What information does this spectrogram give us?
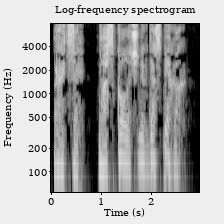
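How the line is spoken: Breathed out. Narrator (Russian): выдохнул Кен

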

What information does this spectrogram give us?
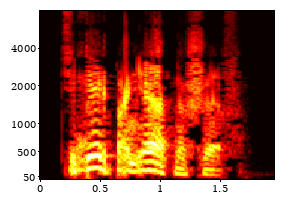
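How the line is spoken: Low booming voice. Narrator (Russian): прогудел Грег

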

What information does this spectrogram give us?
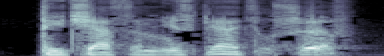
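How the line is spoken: Hoarse question. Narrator (Russian): хрипло поинтересовался Тикар

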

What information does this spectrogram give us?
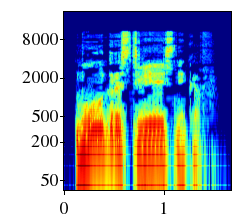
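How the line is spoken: Absent-minded, rote tone. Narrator (Russian): рассеянным тоном сказал Лирин, повторяя урок, который давал уже неоднократно

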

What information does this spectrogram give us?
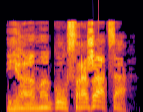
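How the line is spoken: Growled through pain. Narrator (Russian): прорычал парень сквозь боль

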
